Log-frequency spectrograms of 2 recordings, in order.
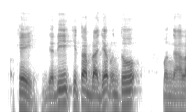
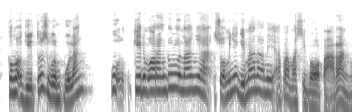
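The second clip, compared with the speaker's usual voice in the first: alarmed retold advice; 11 semitones higher, 4 dB louder than usual. Pastor retells own cautious reply.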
